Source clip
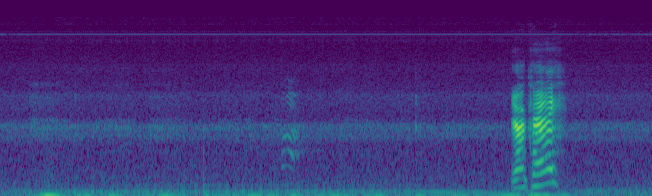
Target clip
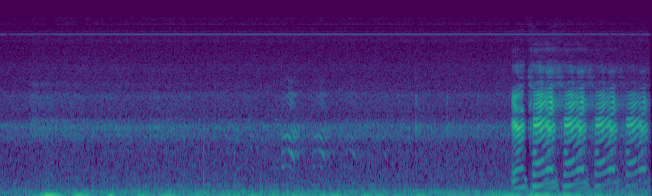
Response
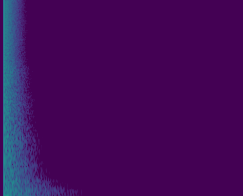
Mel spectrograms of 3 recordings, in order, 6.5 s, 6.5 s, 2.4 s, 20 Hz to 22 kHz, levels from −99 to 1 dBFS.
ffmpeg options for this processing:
-filter_complex "[0:a]asplit=2[link_01][link_02];[link_02]aecho=0:1:310|620|930|1240|1550|1860:0.531|0.25|0.117|0.0551|0.0259|0.0122[link_03];[link_01][link_03]amix=inputs=2:normalize=0,acrossover=split=230|3000[link_04][link_05][link_06];[link_05]acompressor=threshold=-35dB:ratio=6[link_07];[link_04][link_07][link_06]amix=inputs=3:normalize=0"

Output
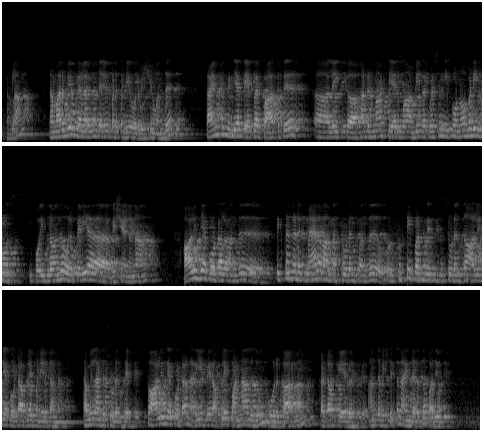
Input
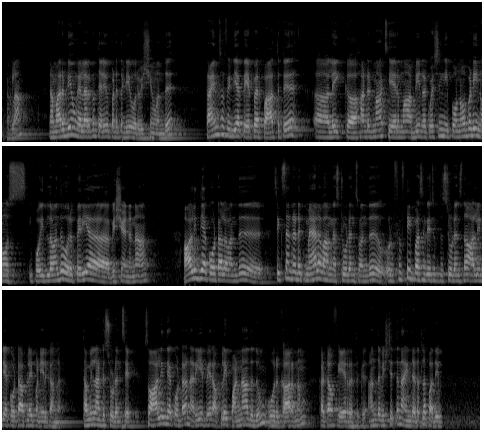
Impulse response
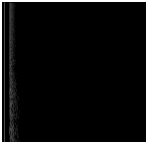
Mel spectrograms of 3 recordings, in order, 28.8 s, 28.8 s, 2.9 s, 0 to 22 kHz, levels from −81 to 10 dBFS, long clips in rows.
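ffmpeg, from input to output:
-filter_complex "[0:a]lowpass=2000,asplit=2[link_01][link_02];[1:a]atrim=start_sample=2205,afade=type=out:start_time=0.32:duration=0.01,atrim=end_sample=14553,adelay=51[link_03];[link_02][link_03]afir=irnorm=-1:irlink=0,volume=-3.5dB[link_04];[link_01][link_04]amix=inputs=2:normalize=0"

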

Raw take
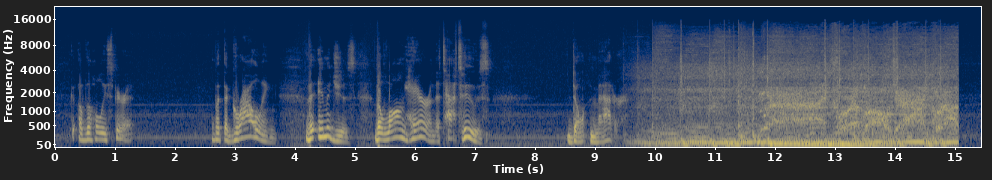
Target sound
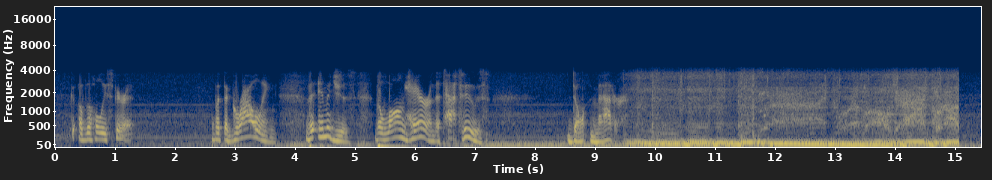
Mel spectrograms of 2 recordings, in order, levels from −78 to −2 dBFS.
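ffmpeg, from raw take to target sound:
ffmpeg -i in.wav -af "asubboost=boost=12:cutoff=56,aresample=8000,aresample=44100,areverse,acompressor=threshold=-22dB:ratio=16,areverse,equalizer=frequency=560:width_type=o:width=0.38:gain=4,volume=4dB" out.wav

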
